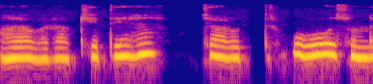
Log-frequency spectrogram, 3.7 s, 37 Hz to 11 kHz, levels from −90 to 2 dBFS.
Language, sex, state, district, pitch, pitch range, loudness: Hindi, female, Bihar, Araria, 240 Hz, 225-270 Hz, -13 LUFS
